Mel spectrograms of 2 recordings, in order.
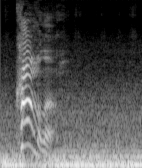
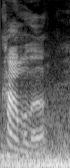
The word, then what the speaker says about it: Kamala: little dad yoke but he says Kamala so it's not that that's not how you say her name she and her mother whomever else pronounces pronounces it kamla and I am of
